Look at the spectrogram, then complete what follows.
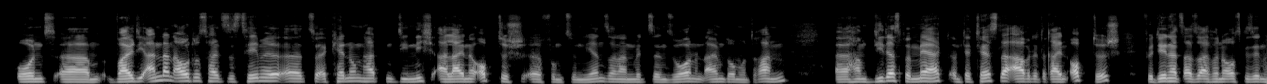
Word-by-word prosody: Und 130 +1 +1
ähm, 115 -1 +2
weil 130 +5 +5
die 150 - -1
anderen 195 +4 +2
Autos 160 +1 +2
halt 145 -3 0
Systeme, 150 +5 +1
äh, 135 -1 +1
zur - - -3
Erkennung 145 0 -3
hatten, 140 -1 -3
die 125 +1 -5
nicht 145 +5 -4
alleine 130 +1 +3
optisch, 160 -7 -2
äh, 120 -2 -4
funktionieren, 115 +3 -6
sondern 120 -3 -3
mit 115 -1 -7
Sensoren 120 +3 -1
und 120 - -10
allem 125 +2 -2
Drum 120 -1 -4
und 110 -1 -10
Dran, 135 +7 -2 0.5
äh, 115 - -2
haben 120 0 -2
die 140 +4 -2
das 170 0 +5
bemerkt 145 +2 +2
und 125 - -8
der 130 - -5
Tesla 155 +2 +2
arbeitet 130 -2 +1
rein 120 0 +3
optisch. - - 0 0.2
Für 125 - -5
den 145 +2 +4
hat's 145 -3 +2
also 135 0 +1
einfach 130 -1 +1
nur 130 0 0
ausgesehen: 130 -1 -2
130 Hz, 210 wpm, -24 LUFS, 120-145 Hz, 0.5 s, weil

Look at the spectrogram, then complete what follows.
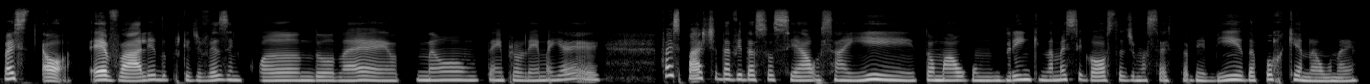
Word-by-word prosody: Mas 260 +2 +3
ó, 170 -1 +5 0.3
é 205 +2 +9
válido 185 +3 +3
porque 205 -1 -8
de 185 0 -6
vez 190 +4 -1
em 205 -2 0 0.2
quando, 185 0 0
né, 175 0 0 0.2
não 195 0 0
tem 195 -2 -2
problema 185 0 -3
e 200 - -2
é 225 -1 -3 0.6
faz 415 +1 +2
parte 285 - 0
da 240 0 0
vida 220 -1 -1
social 195 -3 -1
sair, 190 0 +2
tomar 195 -2 +2
algum 185 -1 -1
drinque, 205 +4 +1
ainda 190 -1 0
mais 215 +3 +1
se 230 0 -6
gosta 190 0 -1
de 185 - -7
uma 185 0 -1
certa 185 0 -7
bebida, 190 +3 0
por 225 +3 -3
que 215 -2 -1
não, 165 -2 -1
né? 165 +2 -2
190 Hz, 160 wpm, -24 LUFS, 180-205 Hz, 0.6 s, é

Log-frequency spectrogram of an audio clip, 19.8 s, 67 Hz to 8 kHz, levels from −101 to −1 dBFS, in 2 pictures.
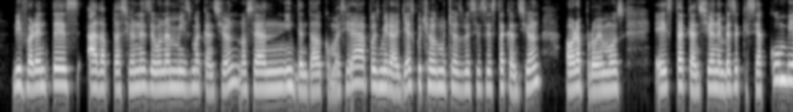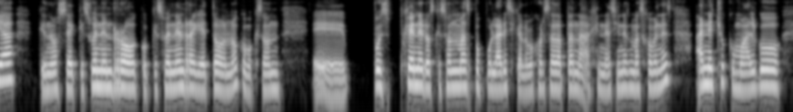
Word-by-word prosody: diferentes 205 +1 +2
adaptaciones 190 +1 +2
de 195 - 0
una 190 +1 +2
misma 195 0 -2
canción. 180 +7 -3
No 180 - -2
sé, 185 +1 +1
¿han 185 +1 +1
intentado 175 -4 0
como - - -8
decir, 175 +5 -4
ah, 230 -1 +3
pues, 205 -1 0
mira, 185 -4 +3
ya 180 +4 -1
he - - +4
escuchado 210 -1 0
muchas 195 -2 -2
veces 190 0 -4
esta 190 +1 0
canción, 195 +7 0 0.3
ahora 190 +3 +4
probemos 180 +3 0 0.3
esta 195 +3 +2
canción, 185 +1 +2
en 185 - +1
vez 190 +1 +2
de 205 - 0
que 170 - -18
sea 180 +1 -1
cumbia, 265 +6 +3 0.3
que - - -5
no 175 +1 0
sé, 180 -1 -1
que 175 - -11
suene 200 +2 +2
en 195 0 +1
rock, 185 -3 +4
o 170 - -9
que 175 - -12
suene 185 +1 0
en 195 - +2
reggaetón, 175 -2 0
¿no? 210 +5 -3
Como 155 - -5
que - - -17
son, 175 +1 -4 0.4
eh, - - -3 0.3
pues, 205 -2 0
géneros 210 -4 +5
que - - -13
son 195 +2 -1
más 200 0 +1
populares 185 -1 -1
y - - -17
que - - -5
a - - -5
lo 160 - -7
mejor 180 +2 -6
se 185 - -4
adaptan 180 0 -1
a - - -3
generaciones 180 +2 -7
más 180 -1 -4
jóvenes, 200 +8 -3 0.3
¿han 210 +2 +4
hecho 220 +3 -2
como 185 -5 -3
algo 195 +2 +1
190 Hz, 210 wpm, -22 LUFS, 180-200 Hz, 0.4 s, géneros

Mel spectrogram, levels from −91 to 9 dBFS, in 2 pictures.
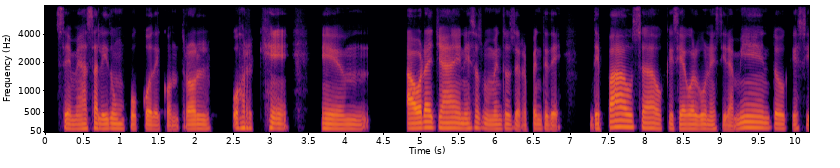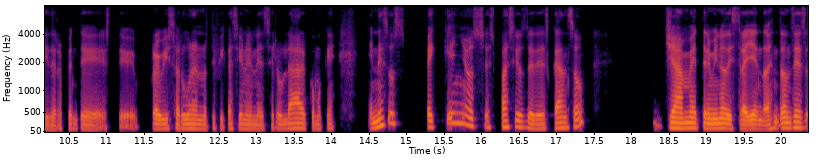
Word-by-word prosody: se 115 - -1
me 105 +1 -2
ha 110 - +1
salido 115 -1 +1
un 110 -1 -1
poco 105 -1 -2
de 95 0 -3
control, 105 +4 -2 0.2
porque, 120 -1 -2 0.4
em, 105 -2 0 0.6
ahora 125 +4 +6
ya 125 -1 +2
en 115 - 0
esos 120 +2 -3
momentos 105 0 -2
de - - -3
repente 100 +2 -4
de 90 - -4 0.4
de 110 - -1
pausa 140 -3 +3
o 110 - -6
que 110 - -4
si 110 - -1
hago 110 0 +2
algún 105 0 +1
estiramiento, 120 +4 0
que 105 0 -7
si 95 -4 -5
de 95 - -2
repente, 105 -3 -3
este, - - -6 0.2
reviso 110 0 +1
alguna 110 0 +2
notificación 105 +1 -4
en 105 -1 -2
el 100 0 -3
celular, 115 +2 0
como 105 +1 -5
que - - -7 0.4
en 125 +4 +3
esos 230 +6 -1 0.2
pequeños 165 +5 0
espacios 145 +1 -1
de 120 -4 +3
descanso 125 - 0 0.9
ya 130 -7 +4
me 125 0 +5
termino 115 -1 +4
distrayendo. 105 -1 +3
Entonces, 125 +4 +2
110 Hz, 145 wpm, -25 LUFS, 105-125 Hz, 0.9 s, ahora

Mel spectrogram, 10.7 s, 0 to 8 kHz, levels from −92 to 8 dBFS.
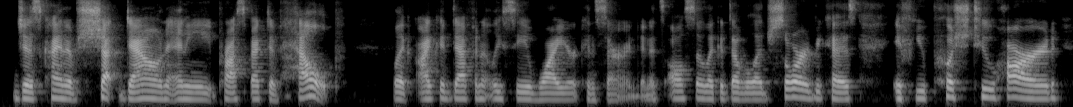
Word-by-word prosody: just 160 -1 +7
kind 170 -4 0
of 145 -1 -5
shut - - +4
down 155 0 +2
any 145 -2 -7
prospective 150 +1 0
help, - - -2 0.6
like, - - -6
I 150 +1 0
could 155 0 -11
definitely 155 0 -6
see 155 -1 +1
why 140 0 -4
you're 140 0 -9
concerned, 145 +10 +2
and - - -13
it's - - +3
also 160 0 +2
like 155 0 -8
a 150 - -10
double 145 -1 -5
edged 140 0 -3
sword 185 -1 +2
because 150 -2 0 0.4
if 160 +1 -3
you 165 - -9
push 190 +3 -3
too 190 -2 -5
hard, 170 -3 +1
155 Hz, 170 wpm, -26 LUFS, 145-165 Hz, 0.6 s, just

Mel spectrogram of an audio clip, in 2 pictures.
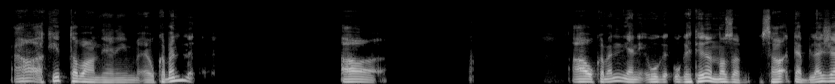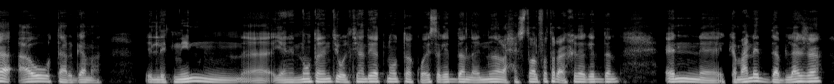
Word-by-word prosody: آه 145 +3 -1
أكيد 170 +1 -2
طبعًا، 125 -6 +2
يعني 105 0 -3
م 105 0 -6
وكمان 155 - +1 1.5
آه. 120 -3 +1 1.9
آه، 125 +1 +5
وكمان 125 +6 +1
يعني 115 -3 0
وج 120 0 +1
وجهتين 120 +6 +3
النظر 115 -7 +3 0.2
سواء 125 +2 +2
دبلچة 120 +7 +1
أو 135 +2 +1
ترجمة، 105 -4 -3 0.5
الاتنين 115 +5 +1 0.8
يعني 100 +2 -2
النقطة 125 +5 +1
اللي 125 - +4
أنتِ 130 0 -1
قُلتيها 115 +3 0
دِيَّة 130 0 +3
نقطة 130 -1 0
كويسة 110 +1 -2
جدًا، 115 +1 0
لأن 110 0 0
أنا 125 0 +3
لاحظتها 115 +2 -1
الفترة 125 +2 -1
الأخيرة 120 +5 0
جدًا. 120 +1 -1 0.5
إن 125 -7 +1
كمان 115 +5 0 0.2
الدبلچة، 125 +7 +2
120 Hz, 130 wpm, -22 LUFS, 110-130 Hz, 1.9 s, آه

